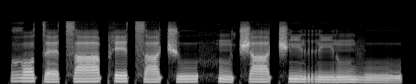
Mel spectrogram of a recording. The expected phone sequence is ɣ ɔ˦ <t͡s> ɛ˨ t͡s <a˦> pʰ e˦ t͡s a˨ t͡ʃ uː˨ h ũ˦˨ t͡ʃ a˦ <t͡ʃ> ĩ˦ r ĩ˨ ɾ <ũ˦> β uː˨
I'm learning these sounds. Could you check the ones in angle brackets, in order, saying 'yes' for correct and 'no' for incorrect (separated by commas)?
no, no, yes, no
